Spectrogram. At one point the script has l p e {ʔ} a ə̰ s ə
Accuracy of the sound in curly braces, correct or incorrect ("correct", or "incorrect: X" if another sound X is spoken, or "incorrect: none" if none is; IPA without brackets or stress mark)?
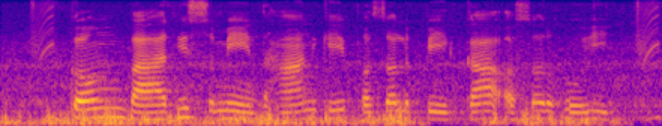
incorrect: k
